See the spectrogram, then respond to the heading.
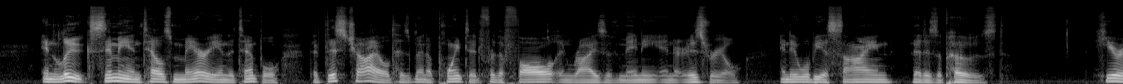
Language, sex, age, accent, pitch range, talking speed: English, male, 30-49, American, 100-125 Hz, 175 wpm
